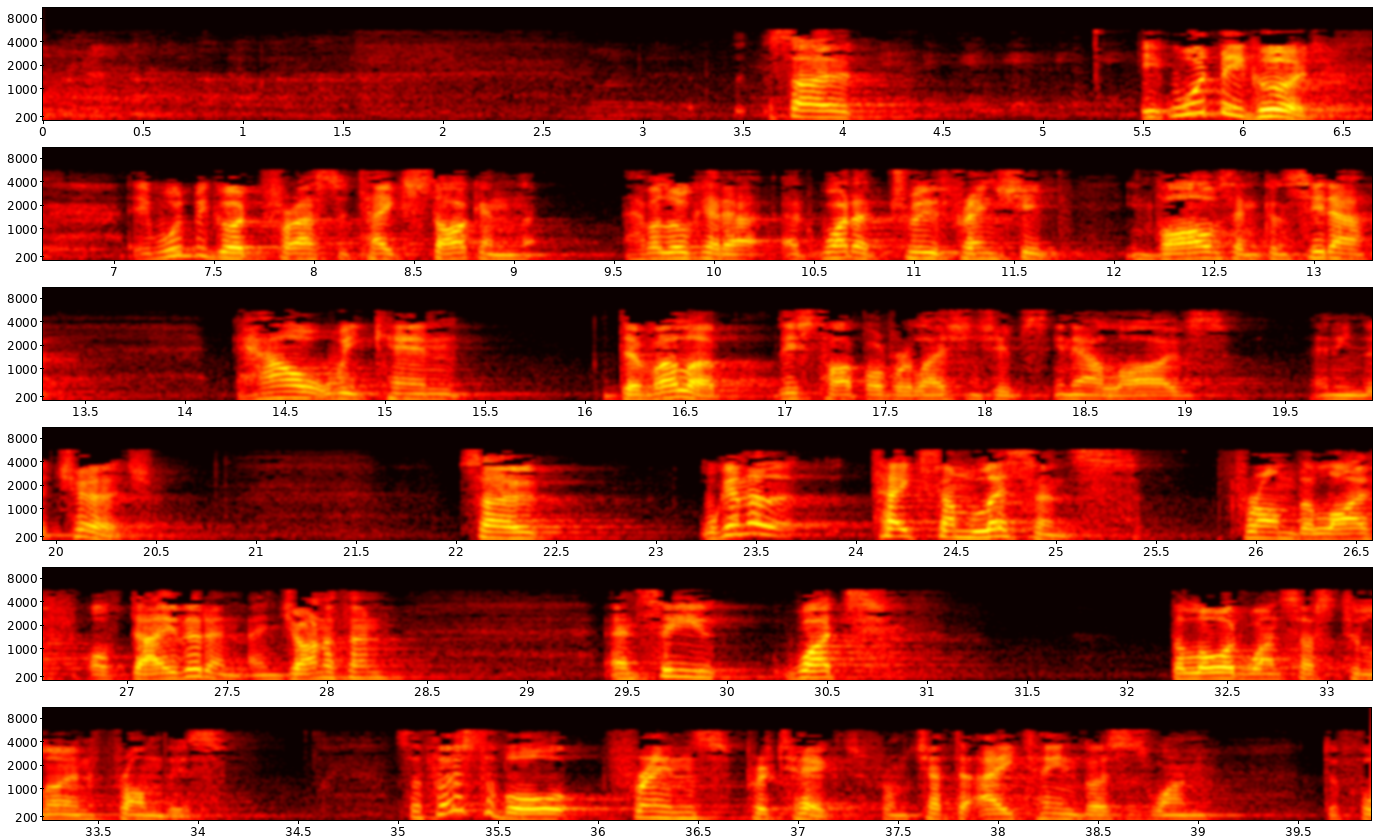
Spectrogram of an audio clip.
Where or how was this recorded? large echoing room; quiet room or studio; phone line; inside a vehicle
large echoing room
